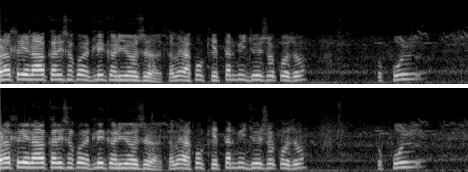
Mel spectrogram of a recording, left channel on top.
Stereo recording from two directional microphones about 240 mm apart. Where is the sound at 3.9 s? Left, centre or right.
Right.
